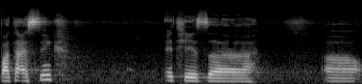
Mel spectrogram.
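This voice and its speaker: This woman's voice sits at a very deep, low pitch with ordinary pitch variation. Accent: Chinese. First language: Chinese. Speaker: professor. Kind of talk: lecture. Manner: halting, many fillers and repetitions.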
